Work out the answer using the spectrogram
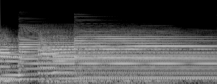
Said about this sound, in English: You go on the land on the 1 there, and then you play the open B string, and then after you play the open B, then you hammer on to the 3rd again. Yeah. And then you play the open E.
